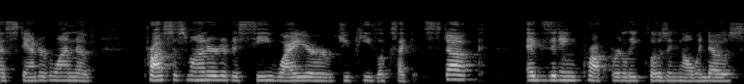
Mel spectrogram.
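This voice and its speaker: A woman with an ordinary speaking voice talks at a moderate pace and medium pitch against a quiet background. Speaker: software trainer. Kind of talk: webinar discussion.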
